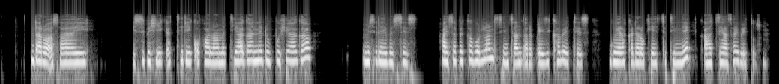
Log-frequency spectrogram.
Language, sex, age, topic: Gamo, female, 25-35, government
